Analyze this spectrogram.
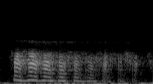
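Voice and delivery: light exhaled laughter, fading off; gentle giggle. Shown as a demonstration. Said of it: "breathe out with a gentle giggle".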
